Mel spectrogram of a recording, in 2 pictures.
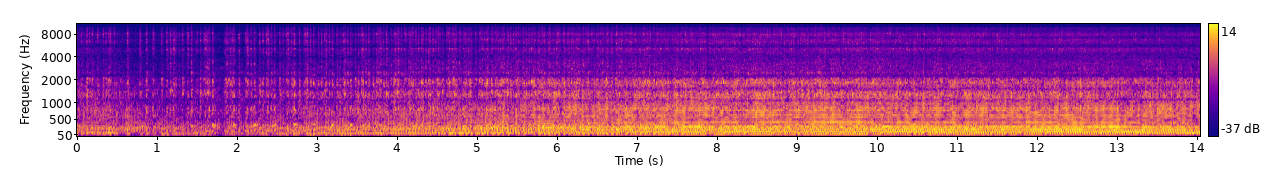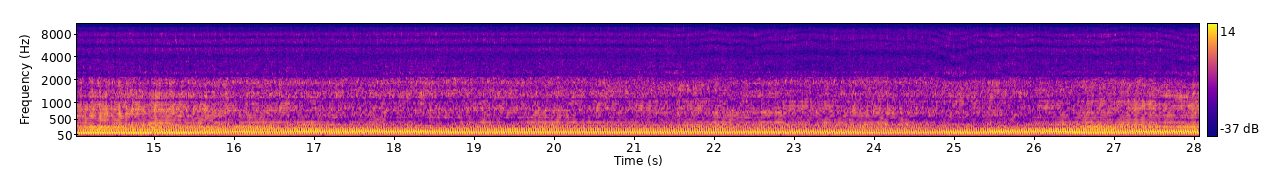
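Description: Light aircraft's piston engine and propeller running just after start, its speed shifting and settling over the first few seconds, then running steadily at low power while warming up to operating temperature.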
